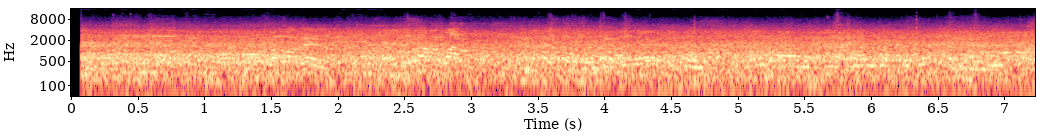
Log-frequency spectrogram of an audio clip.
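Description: A large crowd chatters in a big echoing hall.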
